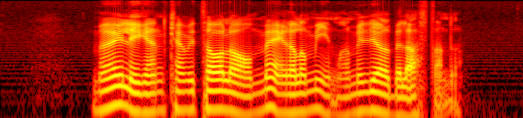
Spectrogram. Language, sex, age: Swedish, male, 27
